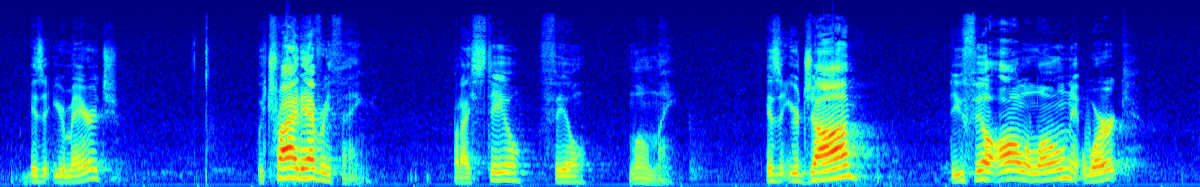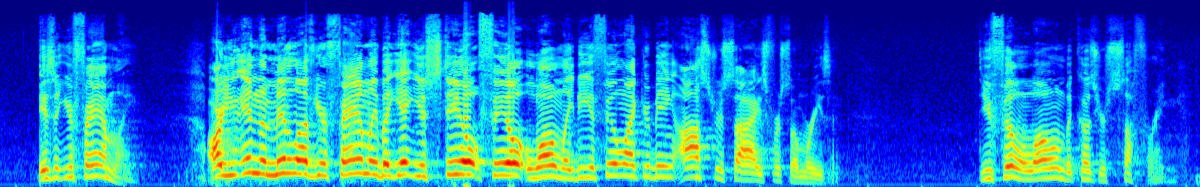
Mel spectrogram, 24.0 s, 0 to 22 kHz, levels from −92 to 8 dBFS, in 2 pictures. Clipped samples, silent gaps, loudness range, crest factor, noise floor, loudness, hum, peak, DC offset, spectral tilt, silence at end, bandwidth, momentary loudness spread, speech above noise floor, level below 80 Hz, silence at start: 0.1%; none; 16 LU; 18 dB; -64 dBFS; -15 LUFS; none; 0 dBFS; under 0.1%; -4 dB/octave; 0.7 s; 15.5 kHz; 22 LU; 48 dB; -60 dBFS; 0.3 s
